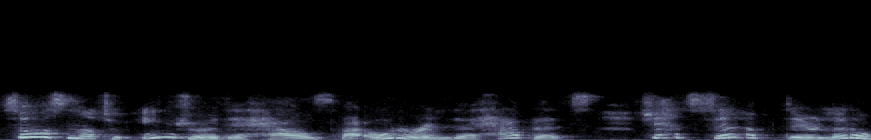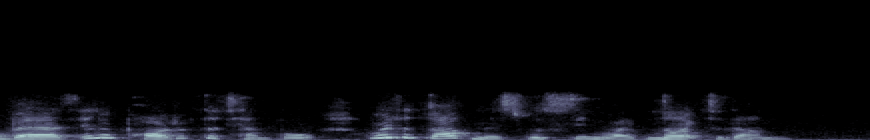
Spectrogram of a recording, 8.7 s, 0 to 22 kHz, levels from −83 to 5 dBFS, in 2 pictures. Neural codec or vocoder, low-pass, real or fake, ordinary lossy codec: none; 7.2 kHz; real; Opus, 32 kbps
